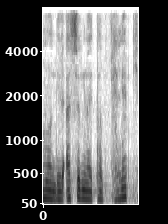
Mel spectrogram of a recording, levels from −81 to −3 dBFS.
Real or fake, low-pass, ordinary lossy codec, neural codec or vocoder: fake; 7.2 kHz; MP3, 48 kbps; codec, 16 kHz, 2 kbps, FunCodec, trained on Chinese and English, 25 frames a second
